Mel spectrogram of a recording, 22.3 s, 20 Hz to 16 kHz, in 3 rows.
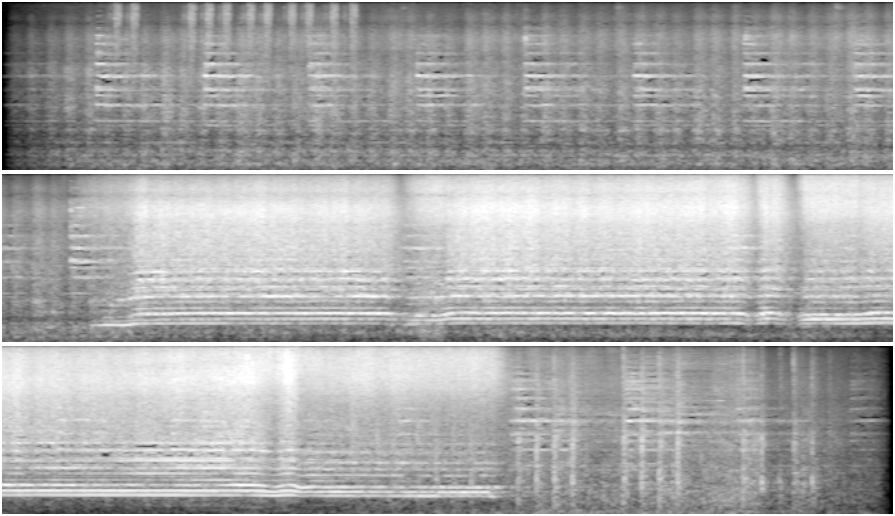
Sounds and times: Steam Train at Crossing 0.0 - 22.2
blowing its whistle 8.2 - 19.2

